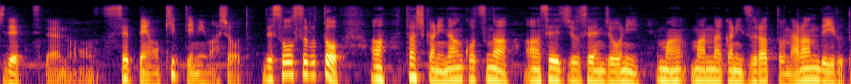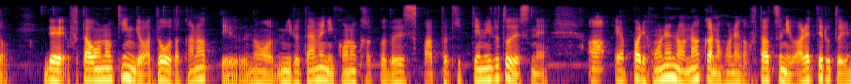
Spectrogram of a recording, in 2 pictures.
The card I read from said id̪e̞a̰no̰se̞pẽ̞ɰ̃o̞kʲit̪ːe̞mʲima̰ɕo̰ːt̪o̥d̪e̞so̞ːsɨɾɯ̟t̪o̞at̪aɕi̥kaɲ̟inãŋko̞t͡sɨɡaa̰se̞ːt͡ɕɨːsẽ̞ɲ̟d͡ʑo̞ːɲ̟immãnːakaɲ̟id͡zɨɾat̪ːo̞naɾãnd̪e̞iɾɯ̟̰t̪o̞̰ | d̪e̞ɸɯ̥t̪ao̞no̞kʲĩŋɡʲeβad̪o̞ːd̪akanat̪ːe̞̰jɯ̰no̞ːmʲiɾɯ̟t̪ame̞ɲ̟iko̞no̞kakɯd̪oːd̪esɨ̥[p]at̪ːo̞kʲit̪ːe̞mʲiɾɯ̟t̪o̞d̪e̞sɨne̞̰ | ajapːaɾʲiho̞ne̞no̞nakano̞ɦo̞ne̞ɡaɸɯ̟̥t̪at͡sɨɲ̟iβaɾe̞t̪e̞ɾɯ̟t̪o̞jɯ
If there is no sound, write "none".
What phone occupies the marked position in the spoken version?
p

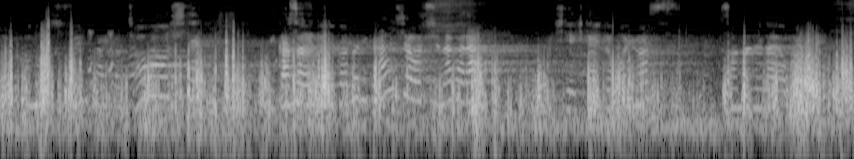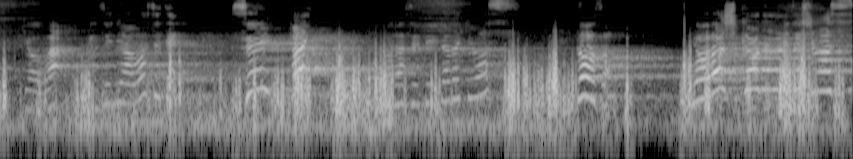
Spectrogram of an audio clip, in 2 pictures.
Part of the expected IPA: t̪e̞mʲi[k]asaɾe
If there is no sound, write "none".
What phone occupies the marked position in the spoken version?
k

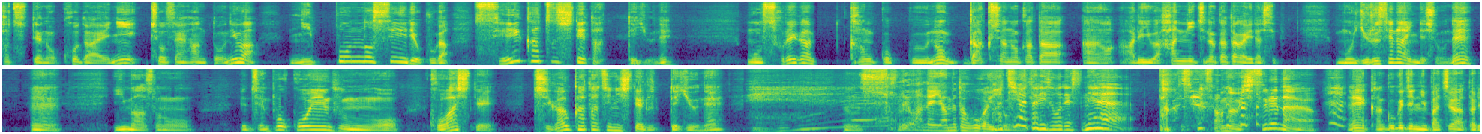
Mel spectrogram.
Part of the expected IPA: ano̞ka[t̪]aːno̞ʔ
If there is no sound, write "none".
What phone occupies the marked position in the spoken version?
t̪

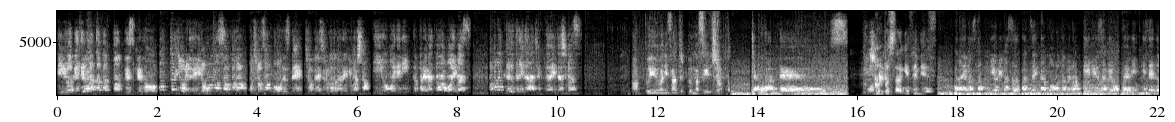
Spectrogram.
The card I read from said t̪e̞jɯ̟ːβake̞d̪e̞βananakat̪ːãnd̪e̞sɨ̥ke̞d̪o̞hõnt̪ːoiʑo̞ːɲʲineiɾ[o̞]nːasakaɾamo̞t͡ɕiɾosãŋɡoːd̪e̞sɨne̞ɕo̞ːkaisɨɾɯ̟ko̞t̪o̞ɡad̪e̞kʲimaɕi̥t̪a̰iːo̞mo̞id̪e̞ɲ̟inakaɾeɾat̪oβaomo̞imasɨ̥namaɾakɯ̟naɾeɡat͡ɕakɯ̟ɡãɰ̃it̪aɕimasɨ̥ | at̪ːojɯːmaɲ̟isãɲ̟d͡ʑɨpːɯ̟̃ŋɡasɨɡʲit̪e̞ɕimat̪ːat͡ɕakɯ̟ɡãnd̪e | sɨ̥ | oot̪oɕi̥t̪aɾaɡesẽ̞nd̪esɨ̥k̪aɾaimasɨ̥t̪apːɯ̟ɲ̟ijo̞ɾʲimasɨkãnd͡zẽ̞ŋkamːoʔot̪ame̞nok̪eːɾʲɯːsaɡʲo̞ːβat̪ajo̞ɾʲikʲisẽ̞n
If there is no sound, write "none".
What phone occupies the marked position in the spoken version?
õ̞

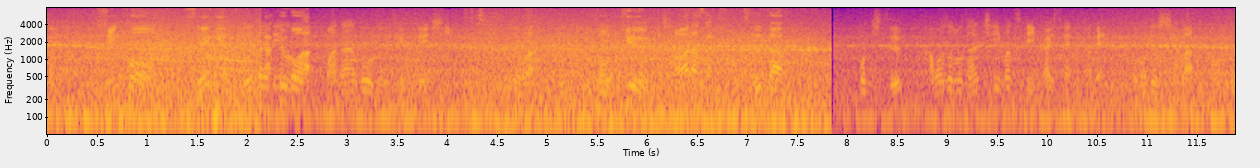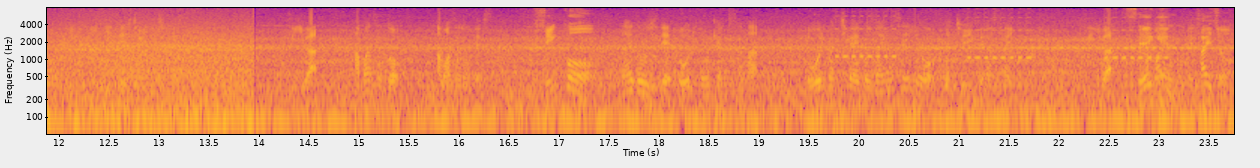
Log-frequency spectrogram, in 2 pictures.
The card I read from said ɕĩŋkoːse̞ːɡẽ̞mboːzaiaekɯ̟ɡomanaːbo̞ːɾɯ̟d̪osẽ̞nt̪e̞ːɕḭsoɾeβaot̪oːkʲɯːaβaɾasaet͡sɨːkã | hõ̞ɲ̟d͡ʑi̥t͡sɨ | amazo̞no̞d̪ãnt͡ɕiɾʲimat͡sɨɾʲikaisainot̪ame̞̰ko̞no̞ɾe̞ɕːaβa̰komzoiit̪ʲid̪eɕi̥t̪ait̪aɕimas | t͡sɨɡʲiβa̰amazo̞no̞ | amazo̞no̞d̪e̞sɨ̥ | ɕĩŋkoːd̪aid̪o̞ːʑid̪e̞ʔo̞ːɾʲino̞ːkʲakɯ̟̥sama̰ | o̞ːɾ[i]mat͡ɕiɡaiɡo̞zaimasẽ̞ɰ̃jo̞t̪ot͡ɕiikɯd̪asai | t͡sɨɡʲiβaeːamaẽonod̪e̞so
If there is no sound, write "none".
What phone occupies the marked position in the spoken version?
i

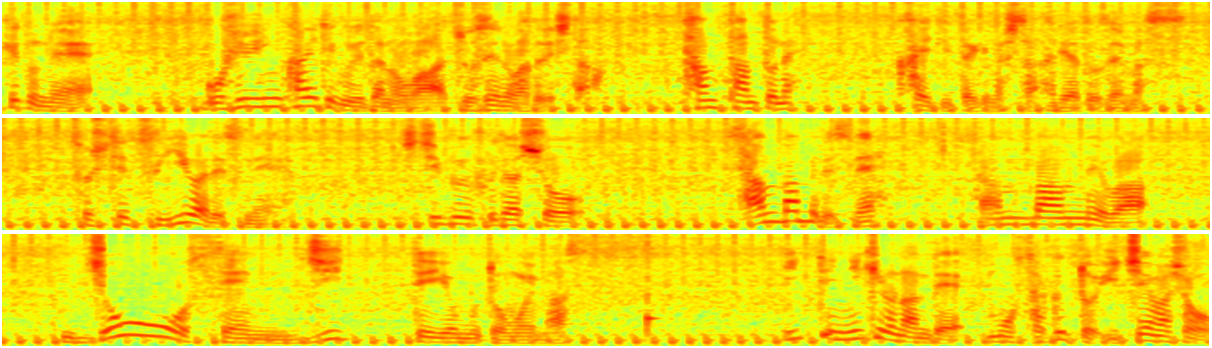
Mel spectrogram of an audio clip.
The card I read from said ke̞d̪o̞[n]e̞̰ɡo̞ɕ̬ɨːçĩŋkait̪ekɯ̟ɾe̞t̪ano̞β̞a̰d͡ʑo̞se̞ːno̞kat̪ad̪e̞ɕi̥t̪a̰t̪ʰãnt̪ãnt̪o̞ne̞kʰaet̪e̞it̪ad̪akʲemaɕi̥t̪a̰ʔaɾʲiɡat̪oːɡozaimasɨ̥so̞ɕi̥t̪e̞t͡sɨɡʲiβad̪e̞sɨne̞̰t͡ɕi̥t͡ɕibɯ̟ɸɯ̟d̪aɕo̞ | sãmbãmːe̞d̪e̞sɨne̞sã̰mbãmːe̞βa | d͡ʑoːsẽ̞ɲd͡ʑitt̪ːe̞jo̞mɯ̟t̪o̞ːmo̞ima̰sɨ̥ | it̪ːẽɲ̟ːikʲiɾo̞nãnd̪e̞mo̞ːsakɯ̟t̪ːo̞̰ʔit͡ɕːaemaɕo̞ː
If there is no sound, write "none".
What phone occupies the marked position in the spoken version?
n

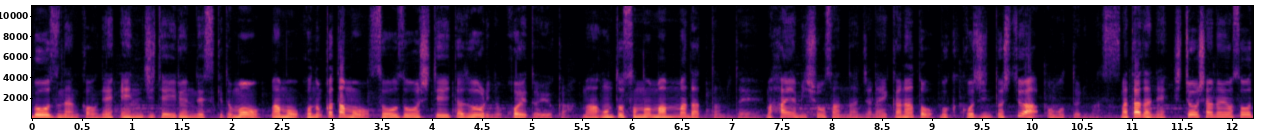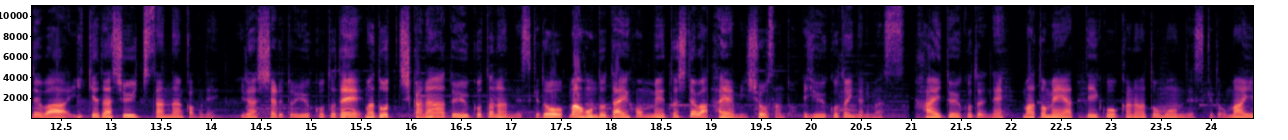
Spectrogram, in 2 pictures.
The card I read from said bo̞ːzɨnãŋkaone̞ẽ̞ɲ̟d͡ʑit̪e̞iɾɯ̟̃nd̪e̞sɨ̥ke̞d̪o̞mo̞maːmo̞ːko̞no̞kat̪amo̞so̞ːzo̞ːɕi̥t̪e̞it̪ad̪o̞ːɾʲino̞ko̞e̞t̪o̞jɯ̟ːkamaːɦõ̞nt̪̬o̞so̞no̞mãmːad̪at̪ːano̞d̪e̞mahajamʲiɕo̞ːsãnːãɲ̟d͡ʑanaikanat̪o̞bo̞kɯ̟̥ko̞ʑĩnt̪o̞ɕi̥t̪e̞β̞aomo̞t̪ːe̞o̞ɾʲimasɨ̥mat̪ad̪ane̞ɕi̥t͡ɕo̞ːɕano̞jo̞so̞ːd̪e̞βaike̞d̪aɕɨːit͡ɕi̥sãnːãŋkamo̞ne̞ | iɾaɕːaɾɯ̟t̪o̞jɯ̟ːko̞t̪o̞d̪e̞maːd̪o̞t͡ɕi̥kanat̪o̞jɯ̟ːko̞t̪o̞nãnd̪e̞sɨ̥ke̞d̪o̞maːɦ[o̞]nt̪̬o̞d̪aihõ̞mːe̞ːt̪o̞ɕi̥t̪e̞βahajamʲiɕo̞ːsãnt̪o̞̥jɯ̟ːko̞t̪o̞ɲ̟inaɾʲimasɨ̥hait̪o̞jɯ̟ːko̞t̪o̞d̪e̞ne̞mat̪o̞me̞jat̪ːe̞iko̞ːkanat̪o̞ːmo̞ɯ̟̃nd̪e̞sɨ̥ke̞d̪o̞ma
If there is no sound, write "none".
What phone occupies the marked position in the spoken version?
õ̞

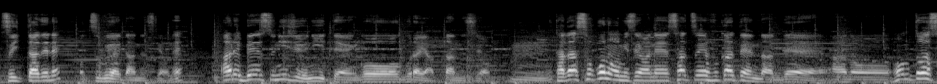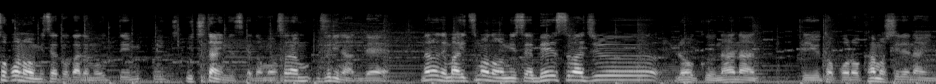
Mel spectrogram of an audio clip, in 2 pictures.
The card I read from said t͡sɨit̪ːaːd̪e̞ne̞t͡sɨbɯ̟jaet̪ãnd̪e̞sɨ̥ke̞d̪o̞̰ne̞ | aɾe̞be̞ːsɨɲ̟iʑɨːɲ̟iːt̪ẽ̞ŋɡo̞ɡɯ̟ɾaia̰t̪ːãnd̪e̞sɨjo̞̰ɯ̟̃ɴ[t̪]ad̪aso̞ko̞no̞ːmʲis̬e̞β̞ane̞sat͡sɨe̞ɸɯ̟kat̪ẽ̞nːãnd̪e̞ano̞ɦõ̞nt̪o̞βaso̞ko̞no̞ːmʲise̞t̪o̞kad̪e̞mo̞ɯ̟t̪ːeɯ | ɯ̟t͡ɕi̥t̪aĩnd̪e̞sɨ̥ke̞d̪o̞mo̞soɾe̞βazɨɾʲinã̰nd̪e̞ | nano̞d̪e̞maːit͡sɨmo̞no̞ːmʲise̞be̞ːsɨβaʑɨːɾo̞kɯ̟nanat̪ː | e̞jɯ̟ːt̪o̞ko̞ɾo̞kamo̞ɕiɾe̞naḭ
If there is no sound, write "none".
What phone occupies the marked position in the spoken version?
t̪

